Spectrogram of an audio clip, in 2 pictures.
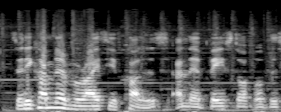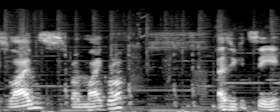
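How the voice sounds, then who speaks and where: Against music in the background, the speaker moves at a fairly quick pace with very wide pitch swings. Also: man. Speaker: gamer showcasing mods. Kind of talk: casual game commentary. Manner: casual, hesitant with fillers.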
